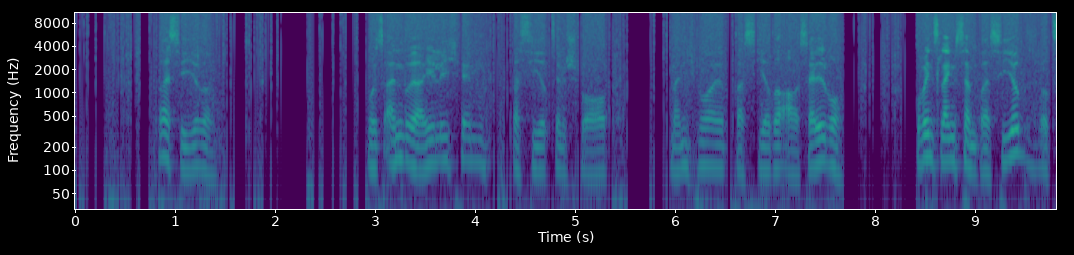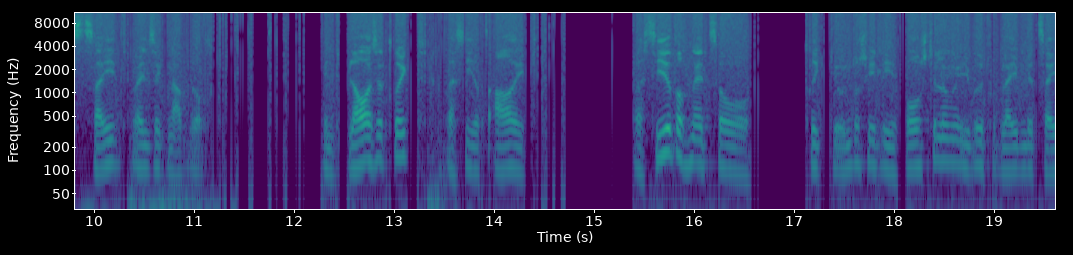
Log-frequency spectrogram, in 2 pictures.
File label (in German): "pressant", schwaebisch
